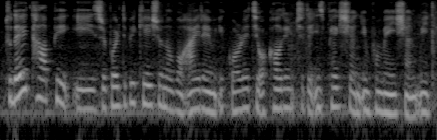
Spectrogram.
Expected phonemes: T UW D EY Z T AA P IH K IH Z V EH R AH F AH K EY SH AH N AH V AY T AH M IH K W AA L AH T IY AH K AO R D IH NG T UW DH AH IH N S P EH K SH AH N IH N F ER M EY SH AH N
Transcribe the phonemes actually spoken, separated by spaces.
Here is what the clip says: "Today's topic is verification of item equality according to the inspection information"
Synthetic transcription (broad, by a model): T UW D EY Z T AA P IH K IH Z F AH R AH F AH K EY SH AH N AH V AY T AH M IH K W AA L AH T IY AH K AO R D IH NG T UW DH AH IH N S P EH K SH AH N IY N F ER M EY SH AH N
